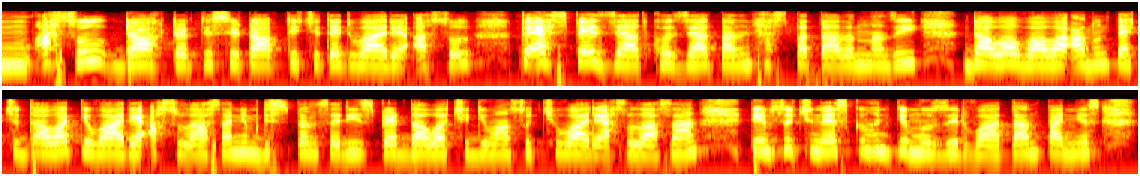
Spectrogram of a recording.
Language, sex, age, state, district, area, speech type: Kashmiri, female, 30-45, Jammu and Kashmir, Kulgam, rural, spontaneous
